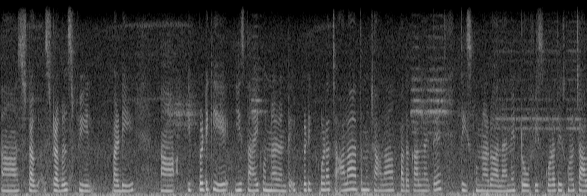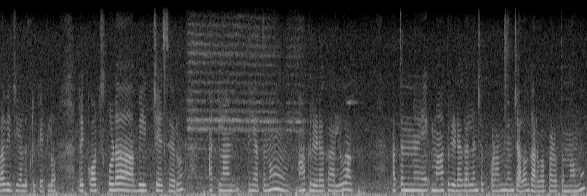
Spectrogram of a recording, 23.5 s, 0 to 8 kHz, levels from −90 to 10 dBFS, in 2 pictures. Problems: constant background noise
